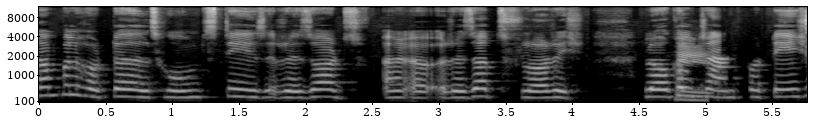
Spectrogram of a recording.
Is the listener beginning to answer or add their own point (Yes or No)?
No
